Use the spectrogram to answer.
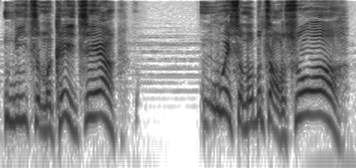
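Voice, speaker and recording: An actor playing a devoted, worried husband in a radio drama, earnest, affectionate and soothing. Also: male voice, very high-pitched, animated, normal speed, no echo, soft background music. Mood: distressed. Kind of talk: Mandarin radio drama acting.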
